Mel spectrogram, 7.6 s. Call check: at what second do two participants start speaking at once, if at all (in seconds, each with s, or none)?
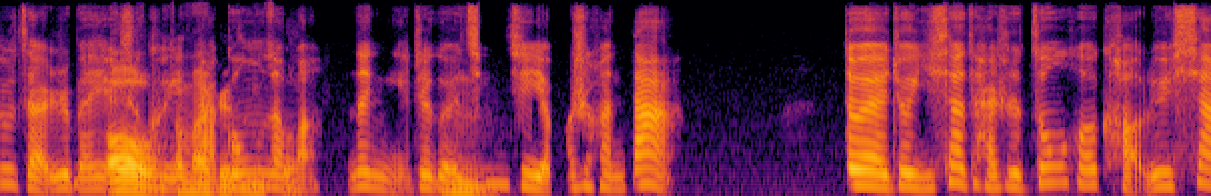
0.7 s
